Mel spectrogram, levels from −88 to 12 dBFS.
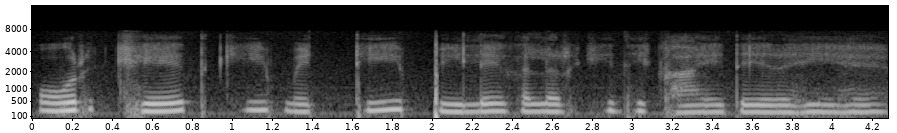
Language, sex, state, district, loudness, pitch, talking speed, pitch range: Hindi, female, Madhya Pradesh, Dhar, -21 LUFS, 205 Hz, 155 wpm, 195-225 Hz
